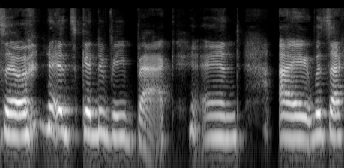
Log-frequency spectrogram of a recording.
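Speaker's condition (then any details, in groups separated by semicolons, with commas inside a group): ALS; progressive neurological disease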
